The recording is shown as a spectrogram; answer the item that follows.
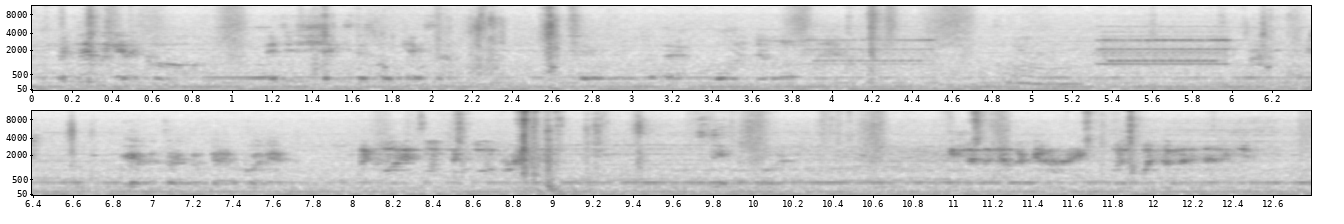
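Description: A television playing in the background: faint, muffled voices and snatches of music over a steady hum, with scattered short, sharp clicks throughout.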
